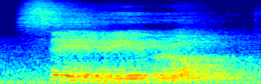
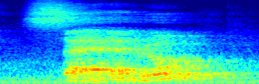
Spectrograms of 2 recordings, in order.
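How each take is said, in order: First: Cerebro stressed on the middle syllable, ce-RE-bro, slow; Spanish stress. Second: Cérebro stressed on the first syllable, CÉ-re-bro, slow; Portuguese stress. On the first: Teacher giving the Spanish version, slow and deliberate. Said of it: "em espanhol". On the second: Teacher contrasting Portuguese with Spanish stress, slow and clear. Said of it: "em português". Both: Shown as a demonstration.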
